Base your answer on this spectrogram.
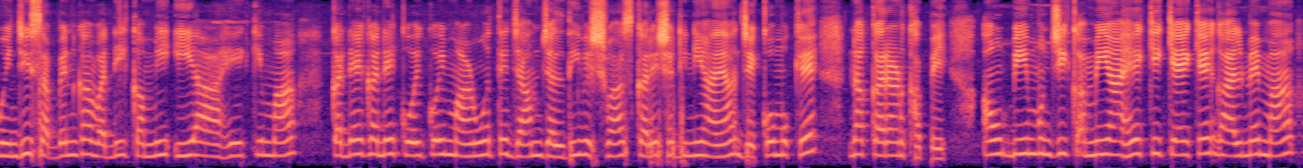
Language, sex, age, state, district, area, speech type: Sindhi, female, 18-30, Maharashtra, Thane, urban, spontaneous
